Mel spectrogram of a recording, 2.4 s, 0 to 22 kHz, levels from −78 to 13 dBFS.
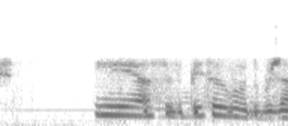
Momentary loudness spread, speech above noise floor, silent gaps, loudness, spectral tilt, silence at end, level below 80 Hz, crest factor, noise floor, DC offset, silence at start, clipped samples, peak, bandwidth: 6 LU; 34 dB; none; -34 LUFS; -5 dB/octave; 0 s; -76 dBFS; 14 dB; -68 dBFS; under 0.1%; 0 s; under 0.1%; -22 dBFS; 10.5 kHz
